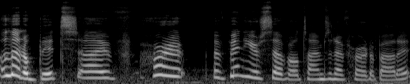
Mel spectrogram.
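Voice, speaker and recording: A put-on character voice at a moderate pace. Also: woman, high pitch for a woman. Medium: read story. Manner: terse, businesslike.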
